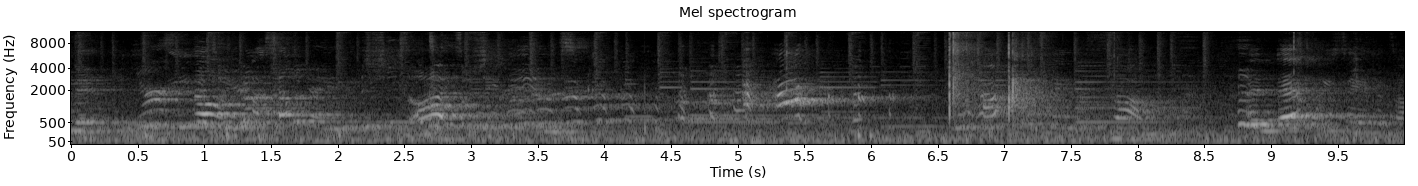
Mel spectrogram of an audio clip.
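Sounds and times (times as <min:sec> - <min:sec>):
background music: 0:00.0 - 0:10.0
sharp claps: 0:06.5 - 0:07.9.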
